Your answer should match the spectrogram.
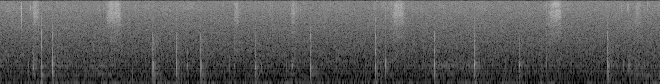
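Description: Faint, irregular clicks of a stylus tip tapping on a tablet's glass screen during handwriting, about fifteen light ticks with a few brief soft scratches of strokes between them.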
